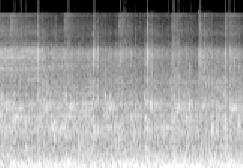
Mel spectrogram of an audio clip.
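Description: Live rock band playing loud with electric guitars over a heavy, steady low end.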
